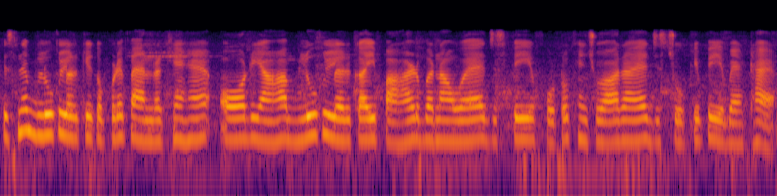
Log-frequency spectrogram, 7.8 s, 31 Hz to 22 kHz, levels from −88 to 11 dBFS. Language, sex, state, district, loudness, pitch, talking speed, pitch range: Hindi, female, Rajasthan, Bikaner, -16 LUFS, 205 Hz, 230 wpm, 195-215 Hz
